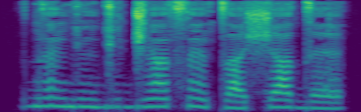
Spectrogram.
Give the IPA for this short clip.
d ɛ̃˦ ɡ ĩ˧ ɡ i˧ d͡ʒ ã˦ s ɛ̃˦˨ t a˨ ʃ a˧ d ɛ˨

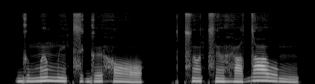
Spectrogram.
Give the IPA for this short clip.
ɡ ɯ m ə̃ m ĩ t͡s ɪ ɡ ø h ɔ | t͡s ɔ̃ t͡s ə̃ ɦ ø dˤ o ŋ

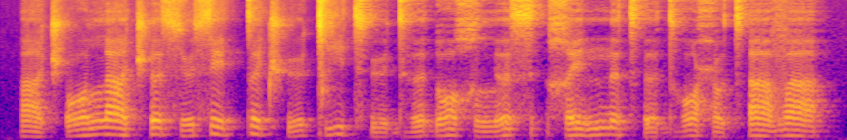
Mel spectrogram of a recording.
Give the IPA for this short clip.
a˨˩ t͡ʃʼ ɔ˨˦ lː a˥˧ t͡ʃʼ ə˥˧ s ʏ˨˦ s e˥˧ tː ə˥˧ t͡ʃʼ ʏ˨˦ ǀ i˧˥˧ t͡sʼ ʏ˨˩ dʱ ə˨˦ ɗ ɔ˧˥˧ χ lː ə˧˥˧ s | χ e˧˥˧ nː ə˥˧ t͡sʼ ə˨˩ dʱ ɔ˧˥˧ ħ ʊ˨˩ t͡sʼ a˥˧ v a˥˧

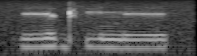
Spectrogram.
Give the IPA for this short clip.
ɪː ɖ ʔ i n ɪː

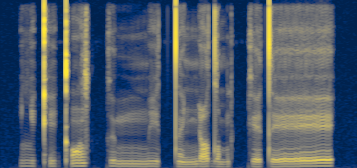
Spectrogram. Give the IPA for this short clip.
ʎ i kʼ i kʼ ɔ̃ z kː ʉ mː i tː ɛ̃ ɲ i dˤ y m kː e t eː

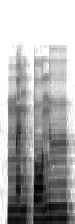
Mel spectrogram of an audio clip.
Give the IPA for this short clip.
m ɛ̃˨ ŋ k͡p ɔ˧ n ɨ˦

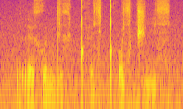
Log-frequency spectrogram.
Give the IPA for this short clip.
r ɛ x ʊ n d ɪ x ǃʰ ɛ̰ sʲ ǃʰ ɔ sʲ d͡ʒ i sʲ

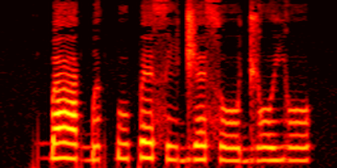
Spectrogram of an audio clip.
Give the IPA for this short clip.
ɡ͡b aː˦˨ ɡ͡b ə˨ k͡p u˧ p ɛ˦ s i˨ d͡ʒ ɛ˧ s oː˨ d͡ʒ oː˧ j o˧

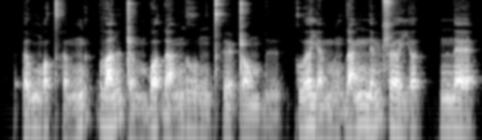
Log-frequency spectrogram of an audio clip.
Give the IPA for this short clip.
ʔ ə˧˥ w ŋ ɔ˧˥ t̪ʰ ə˨˩˨ m ŋ əː˦˥ k̚ v a˧˥ n ʈ ə˨˩˨ m ɓ ɔ˧ ɗ a˨˩˦ ŋ ɣ u˧ ŋ t̪ʰ ɨ˨˩ ə̯ ʈ ɔ˧ m ɓ ɨ˨˩˨ | k u˧˥ ə̯ j ɛ˨˩ m ə˧ ŋ ɗ a˧˥ ŋ n e˧˥ m ʂ əː˧ j ə˦˥ k̚ | n ɛ˧

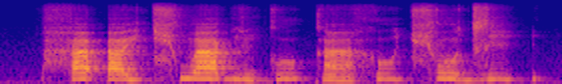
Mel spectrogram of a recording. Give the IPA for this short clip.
h a˦ ʔ a˧ j t͡ɕʰ w a˦ ɡ ĩ˨˩ k u˧ k ã˨˩ h u˥˧ t͡ɕʰ o˥˧ d͡z i˦ ʔ

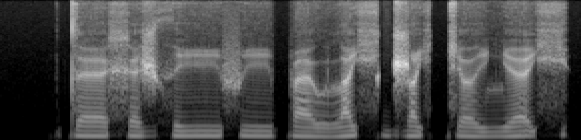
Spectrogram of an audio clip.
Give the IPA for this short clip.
t ɛː x ɛ ʒ θ iː f iː p æ u̯ l a ç d͡ʒ ɑ ç c əː i̯ ʎ ɛ ç

